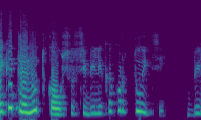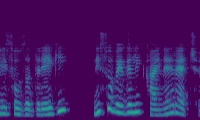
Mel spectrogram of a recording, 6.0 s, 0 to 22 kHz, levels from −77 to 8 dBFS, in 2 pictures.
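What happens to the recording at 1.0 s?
At 1.02 s the speech drops abruptly in level by about 10 dB, with voice and background falling together, just before "so si bili kakor". This is a microphone volume stepped down event, likely the call software cutting the device's input gain in one move after judging it too hot. On a waveform the envelope shrinks at a single point; on a spectrogram every band dims at once along a sharp vertical boundary.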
